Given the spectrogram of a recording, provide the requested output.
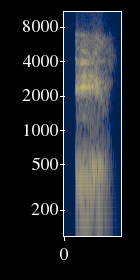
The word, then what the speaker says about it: heir: And the example, he is an heir to the throne. So you could not pronounce it as hair. You can pronounce this as air because H is silent here.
